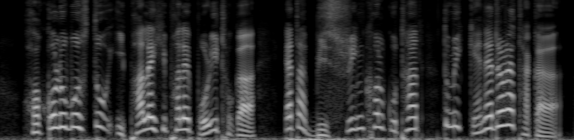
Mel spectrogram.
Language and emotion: Assamese, disgusted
